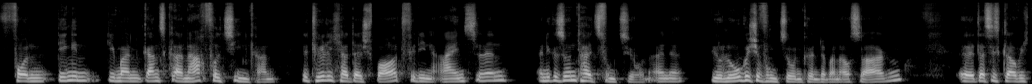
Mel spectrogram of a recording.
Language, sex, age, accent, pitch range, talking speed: German, male, 50-69, German, 135-160 Hz, 165 wpm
